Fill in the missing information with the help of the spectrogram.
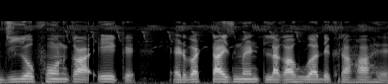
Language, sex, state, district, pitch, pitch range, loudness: Hindi, male, Bihar, Vaishali, 115 Hz, 110-120 Hz, -24 LUFS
